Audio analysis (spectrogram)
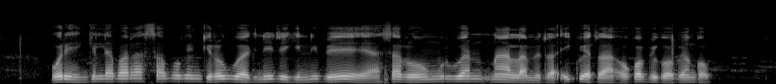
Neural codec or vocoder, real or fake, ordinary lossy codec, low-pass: none; real; none; 7.2 kHz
